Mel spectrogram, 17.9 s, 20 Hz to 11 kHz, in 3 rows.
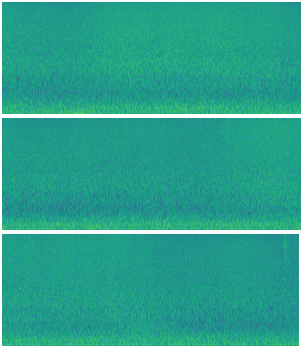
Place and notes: A few plants grow in the debris around the mine edge. Here reeds in an almost dry pool blow in the wind. A vehicle grinds uphill half a kilometer away.
24 August 2012, 13:57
